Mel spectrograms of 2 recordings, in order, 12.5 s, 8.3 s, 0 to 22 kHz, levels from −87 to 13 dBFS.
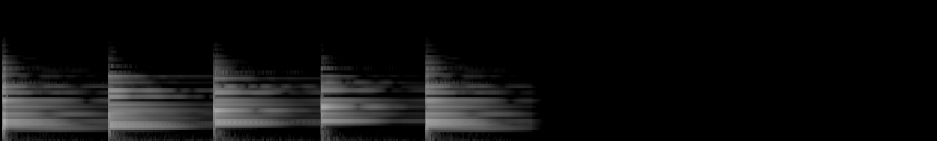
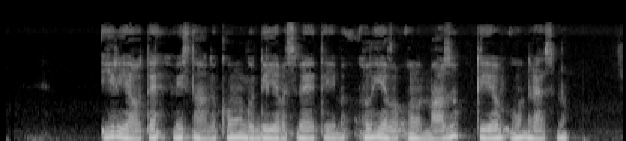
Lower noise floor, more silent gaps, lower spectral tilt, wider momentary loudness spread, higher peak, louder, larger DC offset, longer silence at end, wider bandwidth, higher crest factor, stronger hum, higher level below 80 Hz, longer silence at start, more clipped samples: first, under -90 dBFS vs -64 dBFS; neither; second, -5 dB/octave vs -7 dB/octave; first, 21 LU vs 6 LU; second, -12 dBFS vs -4 dBFS; second, -32 LUFS vs -18 LUFS; neither; first, 5.8 s vs 0.75 s; second, 6.2 kHz vs 11 kHz; first, 24 dB vs 14 dB; neither; second, -78 dBFS vs -44 dBFS; second, 0.05 s vs 1.35 s; neither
